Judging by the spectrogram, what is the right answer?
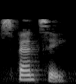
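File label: "psst", English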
